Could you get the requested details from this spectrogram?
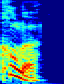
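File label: "collar", British English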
